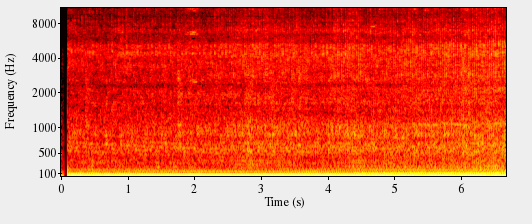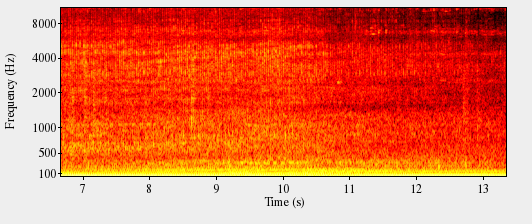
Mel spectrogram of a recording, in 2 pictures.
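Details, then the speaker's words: Farmall M tractor after breakdown repair, plowing snow in winter: deep even rumble holding steady with no misses or knocks; engine running fine. "good no troubles here so now that he's running fine he kind of goes and breaks up the heavier stuff with the tractor"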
